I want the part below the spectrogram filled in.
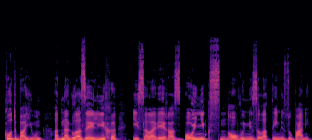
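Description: A woman narrating a fairy tale audiobook in a calm, even storytelling manner. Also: fairly low pitch, a little slow, no room sound, studio quality.

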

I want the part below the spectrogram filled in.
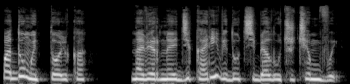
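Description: A woman's voice: a little high, a little fast, darkish tone, dry recording, studio quality, lightly acted. A woman reading aloud, voicing a prim, haughty nanny who speaks sternly. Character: Mary Poppins, prim strict haughty nanny.

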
